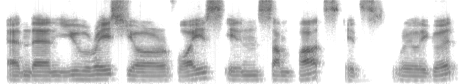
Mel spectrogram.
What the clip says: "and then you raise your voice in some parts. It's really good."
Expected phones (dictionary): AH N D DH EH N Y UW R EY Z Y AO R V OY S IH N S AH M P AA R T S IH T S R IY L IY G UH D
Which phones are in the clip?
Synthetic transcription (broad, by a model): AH N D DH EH N Y UW R EY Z Y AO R V OY S IH N S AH M P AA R T S IH T S R IY L IY G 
